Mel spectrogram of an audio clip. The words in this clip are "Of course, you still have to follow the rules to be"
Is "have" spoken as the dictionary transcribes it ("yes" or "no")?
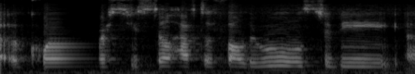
no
